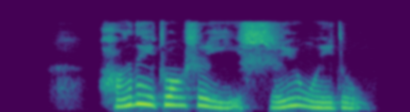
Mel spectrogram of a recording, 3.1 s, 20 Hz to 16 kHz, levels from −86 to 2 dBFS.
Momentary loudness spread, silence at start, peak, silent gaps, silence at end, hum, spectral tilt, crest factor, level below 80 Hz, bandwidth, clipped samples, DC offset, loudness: 11 LU; 0.75 s; -4 dBFS; none; 0.35 s; none; -5 dB/octave; 16 dB; -62 dBFS; 8 kHz; under 0.1%; under 0.1%; -18 LUFS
